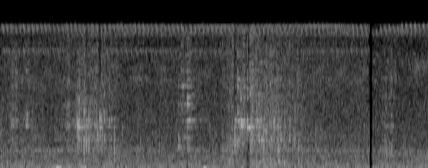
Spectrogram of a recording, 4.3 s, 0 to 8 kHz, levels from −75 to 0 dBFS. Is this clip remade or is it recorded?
recorded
